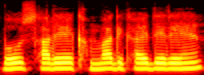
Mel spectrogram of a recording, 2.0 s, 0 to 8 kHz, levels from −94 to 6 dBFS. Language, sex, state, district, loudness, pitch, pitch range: Hindi, male, Jharkhand, Deoghar, -16 LUFS, 180 Hz, 180-185 Hz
